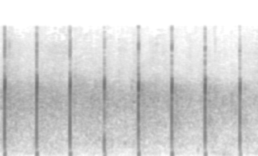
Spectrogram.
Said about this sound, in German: Ja, wir können mal einen Applaus geben.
